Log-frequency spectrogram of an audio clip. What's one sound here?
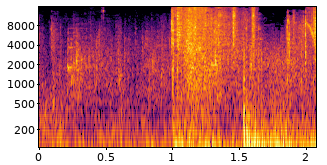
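An explosion bursts loudly nearby.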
